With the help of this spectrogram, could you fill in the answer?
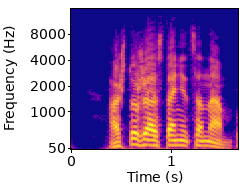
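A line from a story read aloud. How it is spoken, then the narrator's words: Encouraged exclamation. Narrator (Russian): воскликнул Мавин, ободренный словами Статора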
